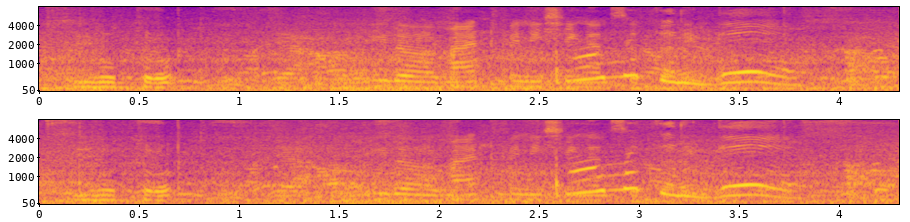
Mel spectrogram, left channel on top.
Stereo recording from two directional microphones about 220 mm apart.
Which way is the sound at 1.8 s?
10° right (ahead or behind).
